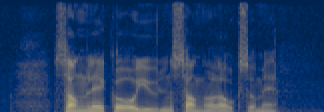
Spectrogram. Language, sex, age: Norwegian, male, 43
